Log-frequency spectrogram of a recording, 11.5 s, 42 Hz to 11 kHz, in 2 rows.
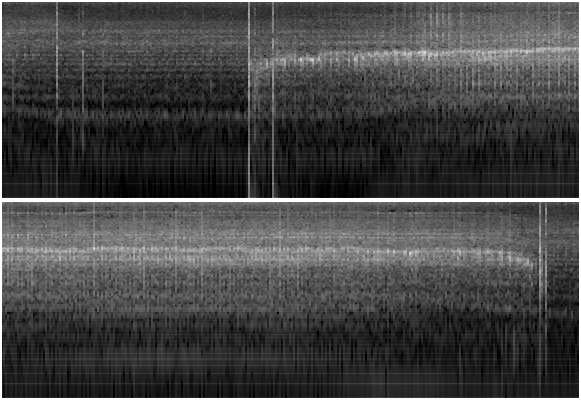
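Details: Light, fairly quick tapping knock at idle on a hissy background from the small engine of a 1993 Geo Metro after a Seafoam treatment; cause of the knock unclear.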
